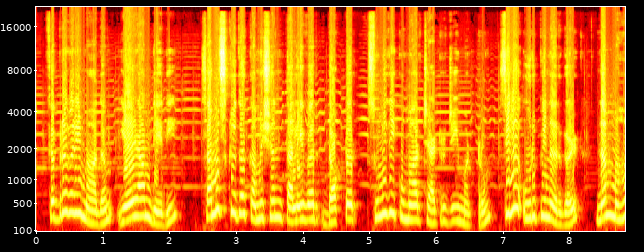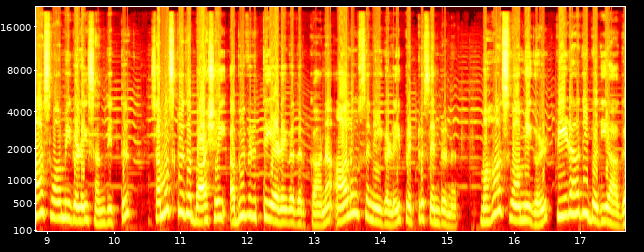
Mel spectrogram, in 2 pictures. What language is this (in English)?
Tamil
